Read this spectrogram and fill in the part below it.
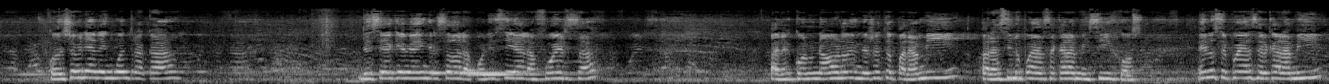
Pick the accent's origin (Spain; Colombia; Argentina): Argentina; Tucumán; Yo soy de Tucumán, pero viví en Salta.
